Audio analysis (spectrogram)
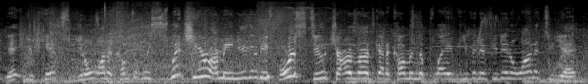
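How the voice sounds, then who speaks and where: A lively esports caster gives rapid live commentary on a fighting game match. The voice climbs and gets squeaky whenever the play turns exciting. Loud game music plays steadily behind. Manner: voice turns squeaky when hyped.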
